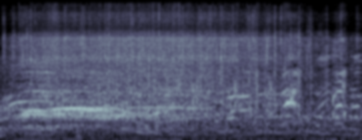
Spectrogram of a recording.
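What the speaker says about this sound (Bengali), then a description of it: "তারেক রহমান নামে একটা হাততালি হবে না?" A crowd at a BNP political rally in Panchagarh applauds and cheers, a dense steady wash of clapping and shouting carried over an outdoor PA, with a voice rising through it.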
